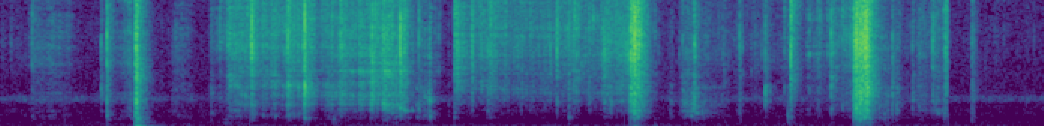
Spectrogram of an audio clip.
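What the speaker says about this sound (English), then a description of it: "the silicone should have had enough time to cure, so let's rip this out of here" Cured silicone ripped out of a broken PacMan arcade machine, with sharp tearing and crinkling bursts and a few sudden snapping pulls, close and isolated in a quiet room.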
